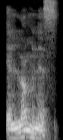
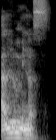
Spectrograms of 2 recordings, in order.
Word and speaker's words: alumnus: longness i hope you have learned the correct pronunciation and the correct usages of the word alumnus and alumni alumni is plural and alumnus is singular do not say aluminus do not say alumini say alumnus and alumni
